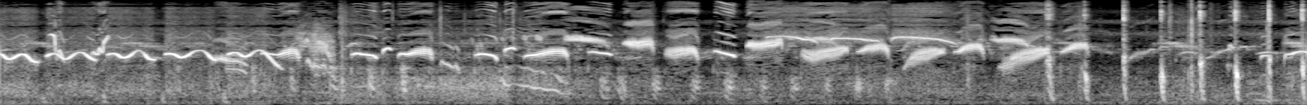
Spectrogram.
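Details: Caged Chinese hwamei in Vietnam opens with a wavering warbled trill, then loud rising and falling whistled phrases interspersed with sharp clicks.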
